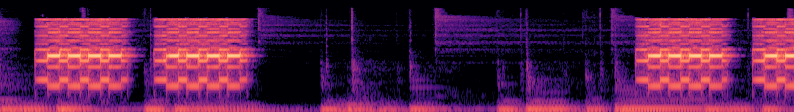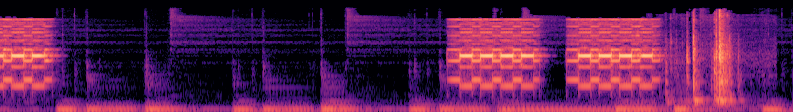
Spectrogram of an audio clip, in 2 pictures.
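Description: A telephone rings in three double-ring bursts, each pair of bright, trilling rings separated by pauses, with low tones sounding underneath.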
